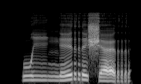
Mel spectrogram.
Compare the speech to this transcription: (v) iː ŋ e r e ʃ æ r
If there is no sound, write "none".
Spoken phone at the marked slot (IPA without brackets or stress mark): w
